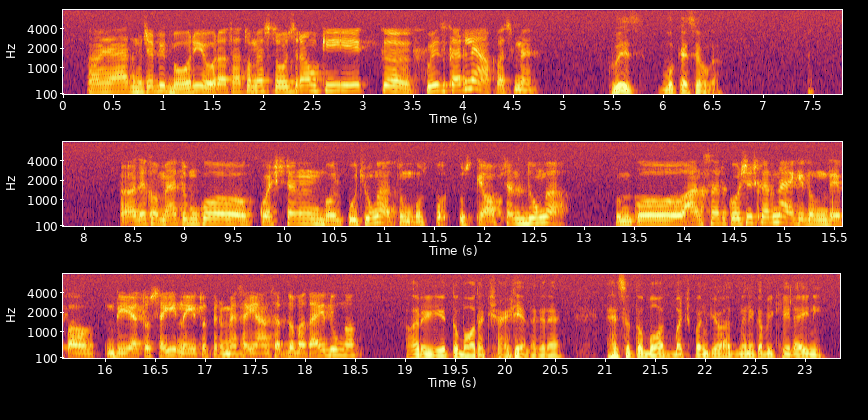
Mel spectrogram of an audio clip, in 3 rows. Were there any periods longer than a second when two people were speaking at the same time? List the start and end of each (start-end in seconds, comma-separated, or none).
none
